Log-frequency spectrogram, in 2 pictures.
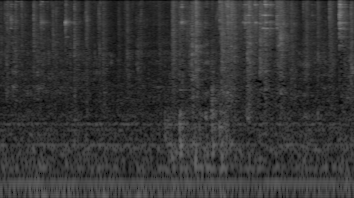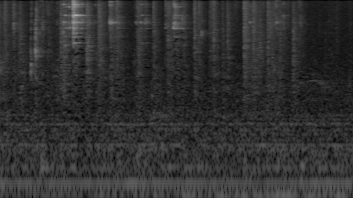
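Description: Close-up eating and drinking sounds: chewing, mouth clicks and sipping through a plastic cup's straw, with one sharper click about six and a half seconds in, over a steady low hum.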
